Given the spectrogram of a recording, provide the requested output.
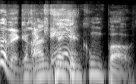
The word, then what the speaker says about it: Antetokounmpo: Antetokounmpo. That's exactly how you say it.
